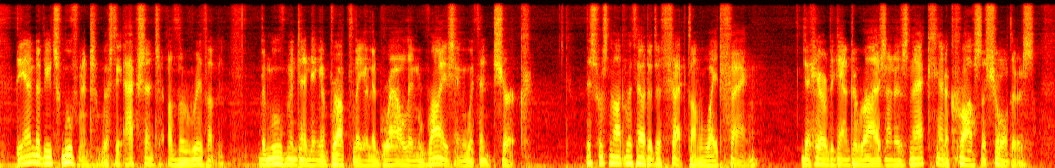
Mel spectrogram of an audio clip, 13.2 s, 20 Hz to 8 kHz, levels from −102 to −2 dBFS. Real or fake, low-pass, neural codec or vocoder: fake; 7.2 kHz; codec, 32 kHz, 1.9 kbps, SNAC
